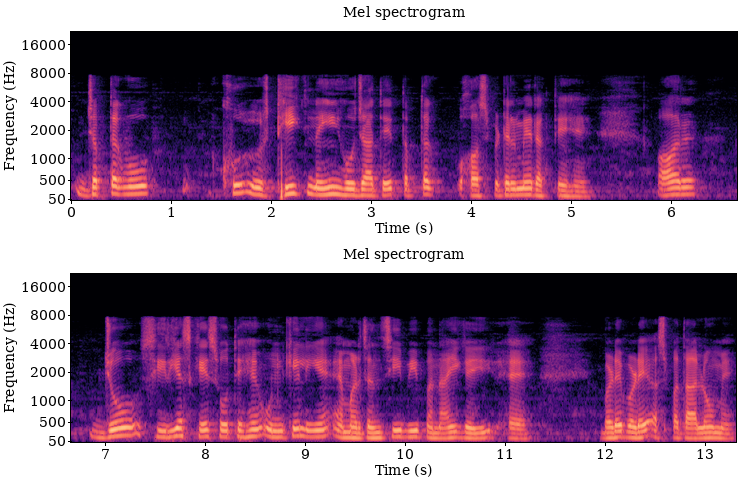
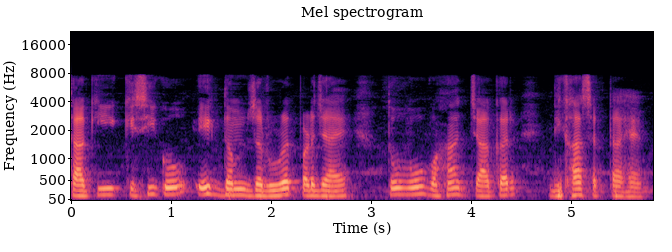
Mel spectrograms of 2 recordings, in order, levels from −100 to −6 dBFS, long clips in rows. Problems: constant background noise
